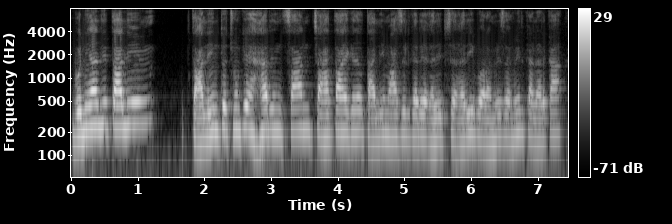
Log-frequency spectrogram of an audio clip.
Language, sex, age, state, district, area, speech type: Urdu, male, 30-45, Telangana, Hyderabad, urban, spontaneous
